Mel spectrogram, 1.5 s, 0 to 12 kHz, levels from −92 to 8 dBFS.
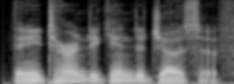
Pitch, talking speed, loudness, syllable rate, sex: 115 Hz, 245 wpm, -16 LUFS, 6.7 syllables/s, male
